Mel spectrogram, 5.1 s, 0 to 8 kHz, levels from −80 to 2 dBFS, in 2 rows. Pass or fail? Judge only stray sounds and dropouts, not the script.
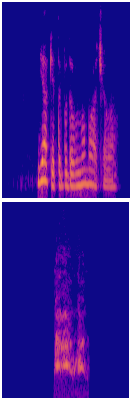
fail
